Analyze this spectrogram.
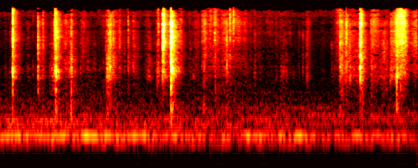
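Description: Cardboard box of colour pencils being handled and opened: scattered short clicks, taps and crinkles of the packaging. A steady low hum runs underneath.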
